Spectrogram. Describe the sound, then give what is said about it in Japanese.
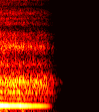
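A single sighing breath during a guided relaxation exercise, a soft airy exhale that stops abruptly after about half a second, leaving silence. “吸って、吐いて、”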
